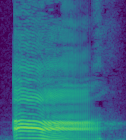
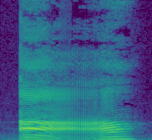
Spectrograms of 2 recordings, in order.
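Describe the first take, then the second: First: The pitch falls sharply from high to low. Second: The pitch dips low and then rises. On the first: "제사성" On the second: "제삼성"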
